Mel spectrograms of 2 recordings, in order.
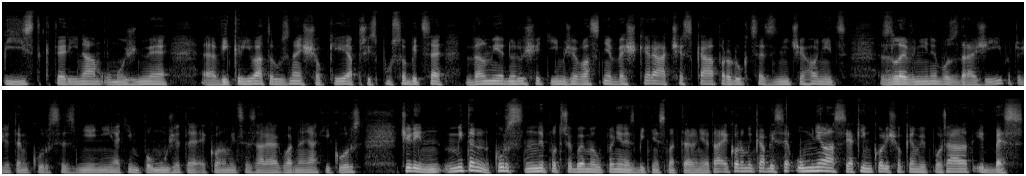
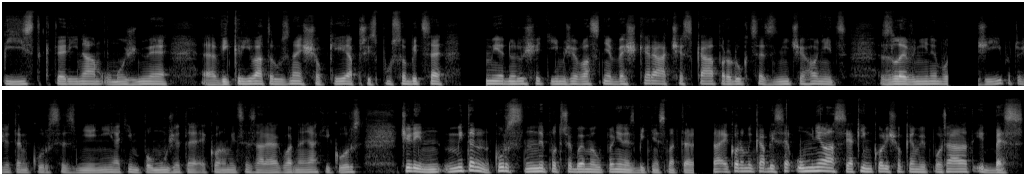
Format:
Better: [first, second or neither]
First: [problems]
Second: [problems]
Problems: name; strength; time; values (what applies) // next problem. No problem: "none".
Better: first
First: none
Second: audio cutting out; at 4.5 s, at 9.5 s and at 17 s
